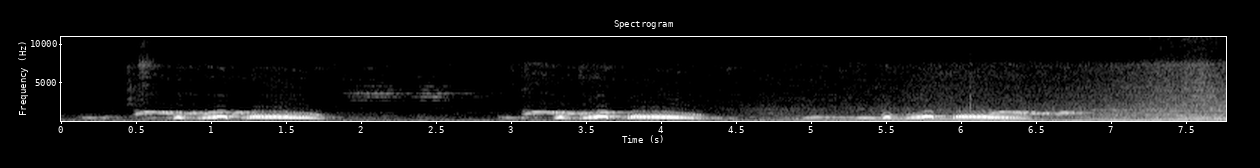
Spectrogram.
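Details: Master dove call meant to anger rival birds: three separate phrases about two and a half seconds apart, each a few quick mellow notes rising into a rolling, warbled coo.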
